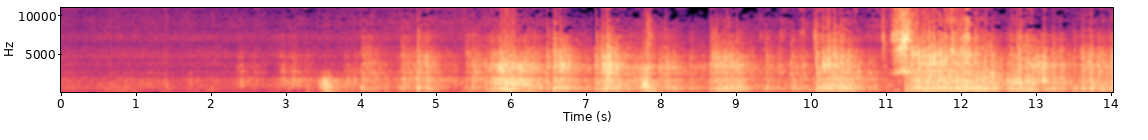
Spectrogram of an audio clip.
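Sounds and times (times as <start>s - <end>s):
small-arms gunfire: 3.5s - 14.0s.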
